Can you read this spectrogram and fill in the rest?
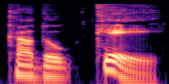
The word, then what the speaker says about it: Kadoké: De nadruk ligt op de derde lettergreep. Het is Kadoké.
